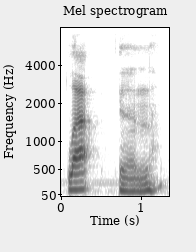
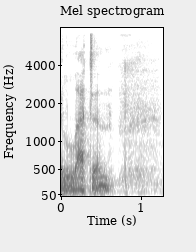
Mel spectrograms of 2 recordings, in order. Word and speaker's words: Latin: We actually just stop our breath Latin and we kind of hear this T but it's not really there.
